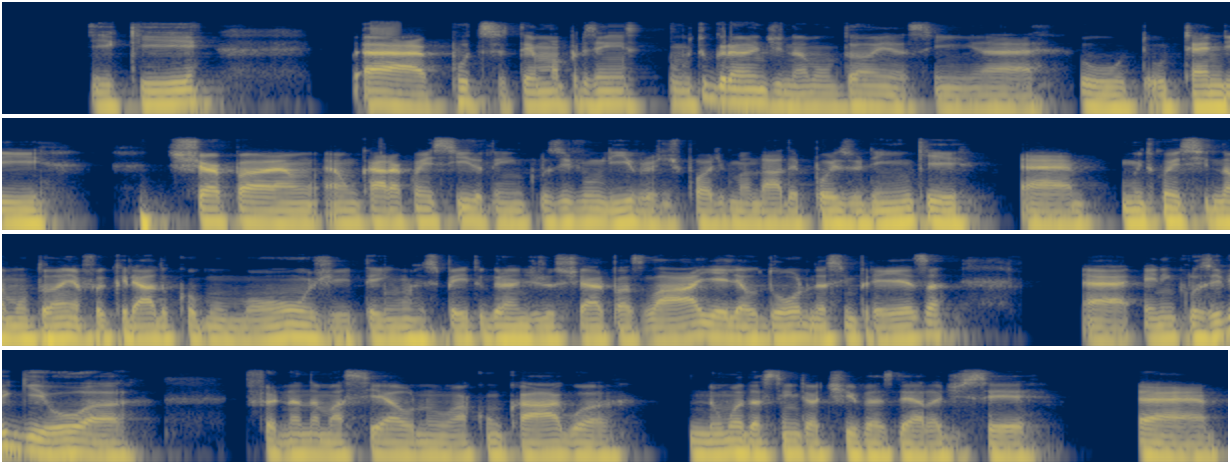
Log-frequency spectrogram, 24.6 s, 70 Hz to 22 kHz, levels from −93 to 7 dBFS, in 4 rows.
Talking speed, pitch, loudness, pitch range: 180 wpm, 95 Hz, -19 LUFS, 95-105 Hz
